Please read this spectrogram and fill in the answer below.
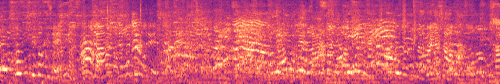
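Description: Several people talking at once, adults' and children's voices overlapping in lively chatter.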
